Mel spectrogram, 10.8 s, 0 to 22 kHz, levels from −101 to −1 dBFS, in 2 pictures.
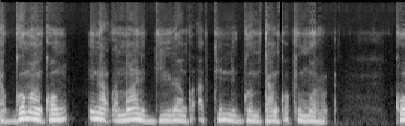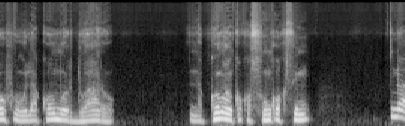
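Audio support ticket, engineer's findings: Low bit depth without dither, throughout. Grainy, signal-following distortion, worst on quiet syllable tails and decays. Likely cause: 10-bit rounding with no dither, error floor about 50 dB below signal. Spectrogram: broadband haze that tracks the speech and vanishes in pauses. Waveform: visible stair-stepping at low levels.

Clock drift between sender and receiver, throughout. Sender clock running slow by roughly 1.5%, so the jitter buffer keeps draining and the receiver repeats short pieces to cover it. Heard as small recurring timing hiccups at uneven intervals. Spectrogram: brief vertical seams and duplicated slivers, irregularly spaced.

Repeated timing corrections, 0.70 s to 10.51 s. Receiver-side stretching, effective playback at 99% speed, inserting roughly 150 ms in total through small repeated segments. Heard as slightly uneven tempo with faint stutters. 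Waveform: short copied chunks with splice discontinuities at unevenly spaced points.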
